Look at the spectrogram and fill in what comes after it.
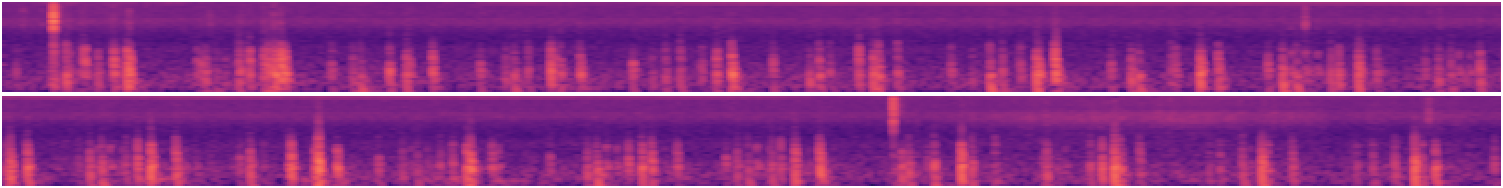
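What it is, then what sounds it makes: Silicone microphone ear scratched with nails. Long painted nails scratch a soft, hollow-shaped silicone ear on a binaural microphone with quick, repeated finger movements. A dense, steady run of short, dry scratching taps fills the clip, each one stopping almost instantly. The sound is muffled and low-to-mid in tone, with almost nothing bright on top.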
